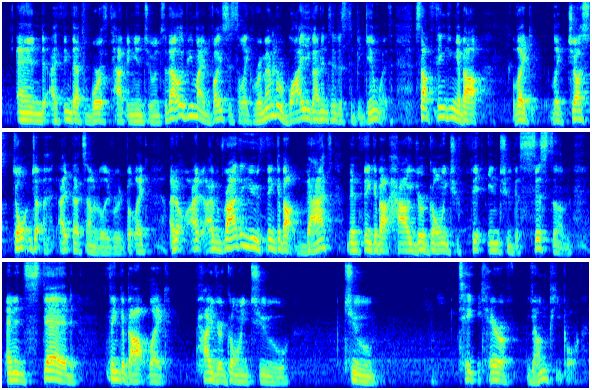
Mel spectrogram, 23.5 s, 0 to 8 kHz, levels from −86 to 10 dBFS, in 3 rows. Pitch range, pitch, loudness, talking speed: 105-140 Hz, 125 Hz, -27 LUFS, 190 wpm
